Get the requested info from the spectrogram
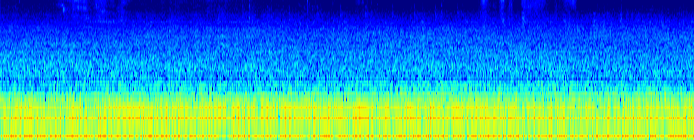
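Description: Steady low mechanical drone, a constant engine-like hum that holds an even pitch throughout.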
